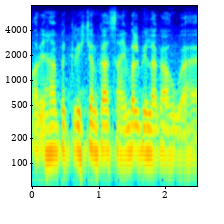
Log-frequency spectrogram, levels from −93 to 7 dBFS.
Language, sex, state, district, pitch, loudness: Hindi, male, Uttar Pradesh, Deoria, 135 Hz, -24 LUFS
